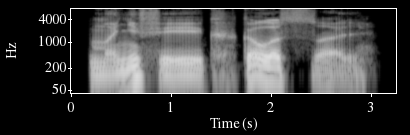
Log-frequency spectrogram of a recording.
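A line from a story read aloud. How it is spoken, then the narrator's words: Muttered. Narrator (Russian): пробормотал Ремора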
